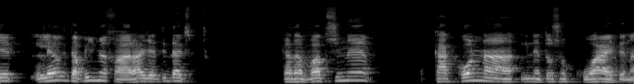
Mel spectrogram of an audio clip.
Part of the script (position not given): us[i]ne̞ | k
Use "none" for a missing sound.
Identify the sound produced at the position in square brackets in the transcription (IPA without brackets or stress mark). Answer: i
